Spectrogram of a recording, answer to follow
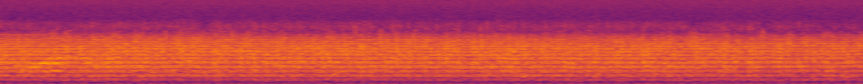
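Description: Audience applause, a steady wash of clapping just after a song ends.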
